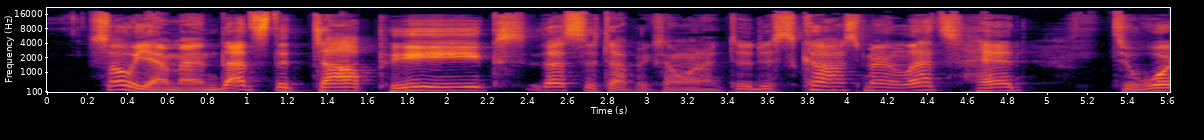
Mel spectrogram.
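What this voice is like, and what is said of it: Usual voice. Nothing is said of it.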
